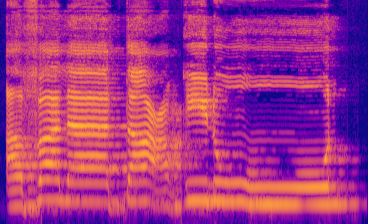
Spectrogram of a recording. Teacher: یہاں لام کے ساتھ الف مدہ ہے، اس کو کھینچ کر ادا کریں گے۔ افلا تعقلون، یہاں وقف کریں گے تو وقف کی صورت میں نون جو ہے یہ ساکن ہو جائے گا۔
